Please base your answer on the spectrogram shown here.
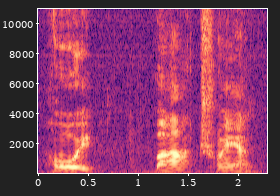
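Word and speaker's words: Hoi Ba Tran: It is pronounced Huy Ba Tran.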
